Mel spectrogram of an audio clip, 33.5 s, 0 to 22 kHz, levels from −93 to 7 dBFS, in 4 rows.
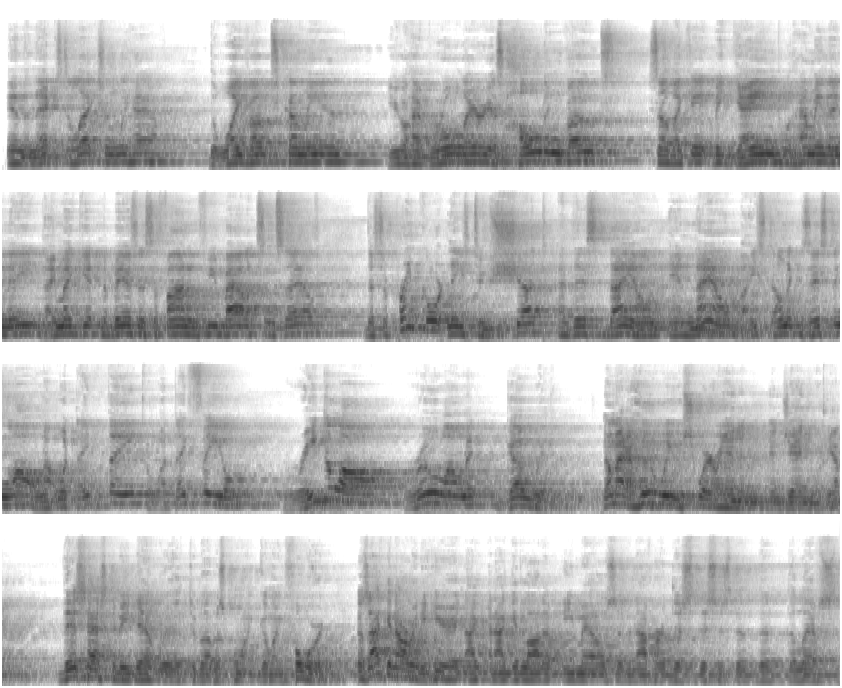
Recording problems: room echo; noticeable; dies away in 1.6 s
off-mic speech; somewhat distant

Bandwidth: 14.5 kHz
